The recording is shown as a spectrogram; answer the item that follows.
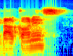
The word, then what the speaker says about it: Balcones: And been with Balcones since then.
